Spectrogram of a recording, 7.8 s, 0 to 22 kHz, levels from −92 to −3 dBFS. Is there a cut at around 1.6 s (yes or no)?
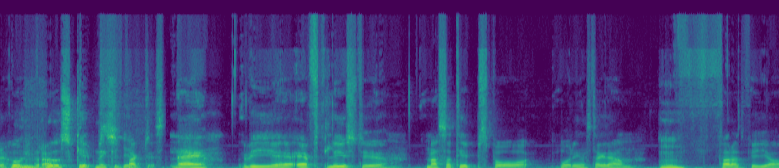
yes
